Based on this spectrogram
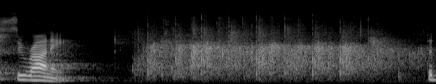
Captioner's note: graduands applauding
